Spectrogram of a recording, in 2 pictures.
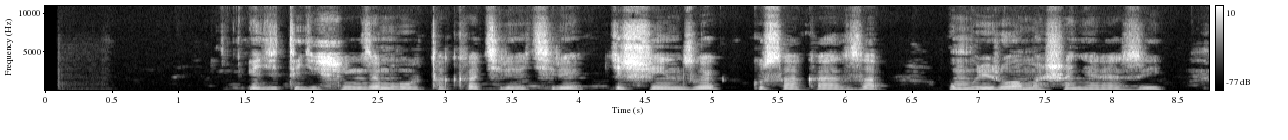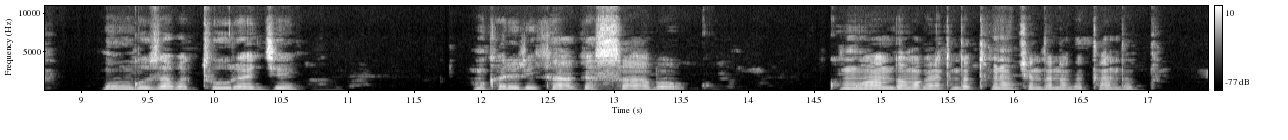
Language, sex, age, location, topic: Kinyarwanda, male, 18-24, Kigali, government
